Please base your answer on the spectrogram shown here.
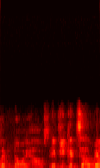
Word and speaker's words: Neuhaus: And Tom says, hope you don't mind me correcting, Kate, it's pronounced Neuhaus. Sorry, really? Florian Neuhaus. That makes sense. I mean, I'm still going to call him Newhouse.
